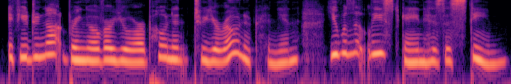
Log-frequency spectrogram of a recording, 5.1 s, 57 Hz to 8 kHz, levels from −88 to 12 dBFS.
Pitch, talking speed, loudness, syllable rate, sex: 245 Hz, 225 wpm, -16 LUFS, 5.4 syllables/s, female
